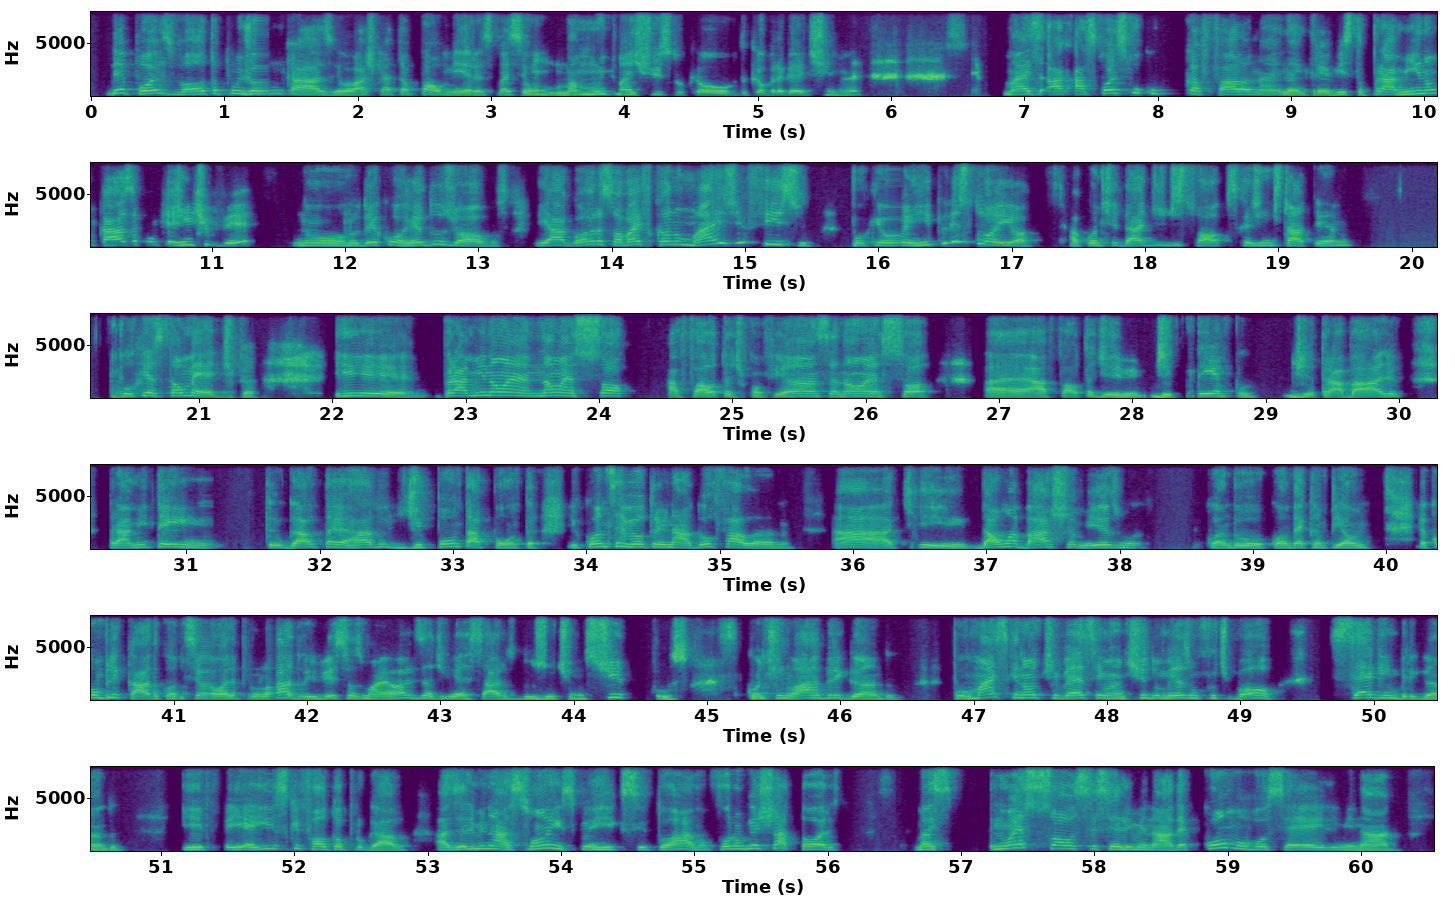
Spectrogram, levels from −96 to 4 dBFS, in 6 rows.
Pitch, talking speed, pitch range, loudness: 220 Hz, 185 wpm, 190-255 Hz, -20 LUFS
